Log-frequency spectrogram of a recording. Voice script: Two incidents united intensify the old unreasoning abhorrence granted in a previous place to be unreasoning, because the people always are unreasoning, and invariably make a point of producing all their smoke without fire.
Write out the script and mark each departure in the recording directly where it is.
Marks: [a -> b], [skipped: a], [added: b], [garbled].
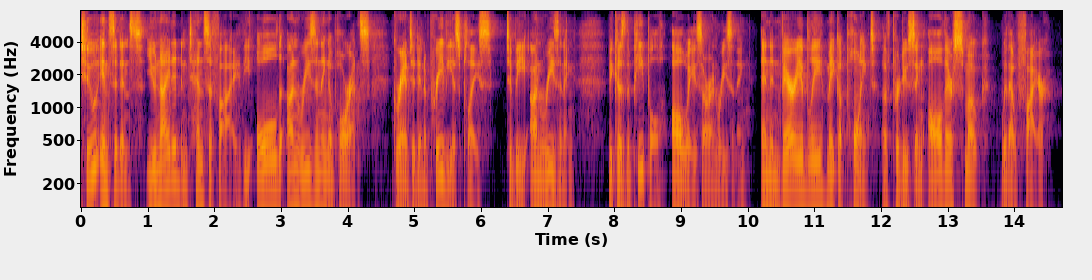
Two incidents united intensify the old unreasoning abhorrence granted in a previous place to be unreasoning, because the people always are unreasoning, and invariably make a point of producing all their smoke without fire.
